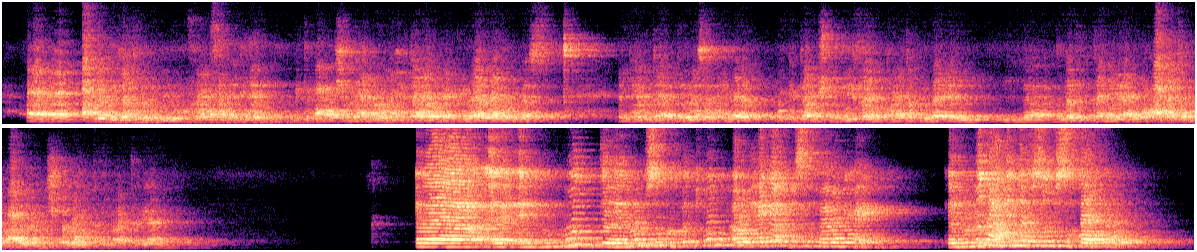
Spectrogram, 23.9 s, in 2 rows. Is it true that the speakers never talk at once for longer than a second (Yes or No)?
Yes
